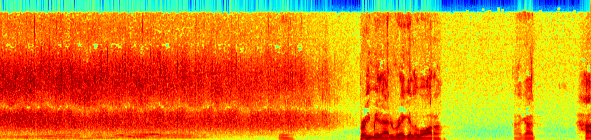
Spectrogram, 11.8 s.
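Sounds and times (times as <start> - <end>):
audience applauding: 0.0 - 7.1
speech: 5.6 - 6.0, 7.2 - 9.0, 10.3 - 10.8, 11.6 - 11.8.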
